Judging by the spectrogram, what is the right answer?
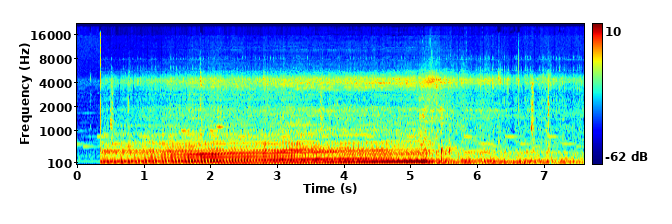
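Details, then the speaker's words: Subaru after the misfire problem was solved, involving spark plug cleaning: engine revs up cleanly with a smooth rising drone, no misfire or stumble, and smooth, linear power delivery before settling back. Sounds healthy. "Cuz now the engine revs up nicely, there's no misfire, there's smooth and and linear power delivery and all of that."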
